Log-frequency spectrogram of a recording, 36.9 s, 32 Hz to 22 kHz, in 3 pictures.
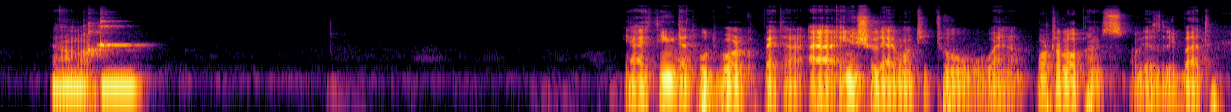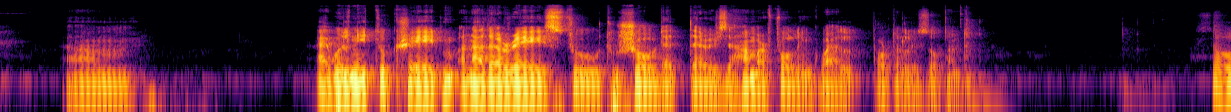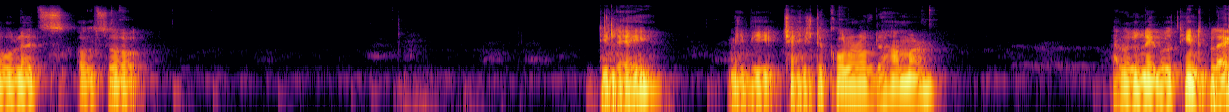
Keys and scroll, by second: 3.1 d, 17.0 d, 21.8 d, 23.4 d, 28.4 d, 30.6 d.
